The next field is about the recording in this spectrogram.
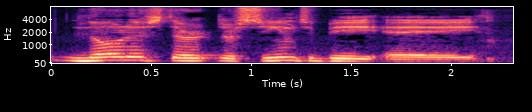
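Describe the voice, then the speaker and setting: A man's voice: a little high, measured pace, a bit bright, poor audio. A man co-hosting a podcast in casual chat, hesitantly repeating words as he searches for the next. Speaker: podcast co-host.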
